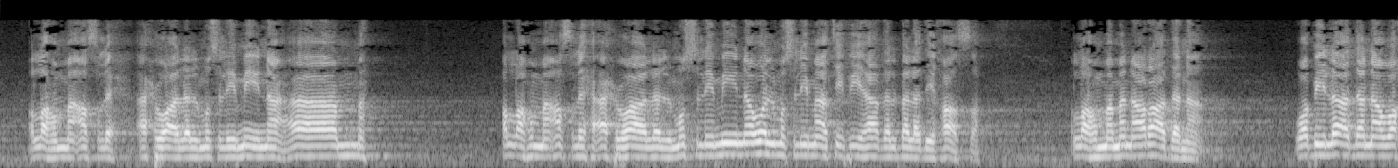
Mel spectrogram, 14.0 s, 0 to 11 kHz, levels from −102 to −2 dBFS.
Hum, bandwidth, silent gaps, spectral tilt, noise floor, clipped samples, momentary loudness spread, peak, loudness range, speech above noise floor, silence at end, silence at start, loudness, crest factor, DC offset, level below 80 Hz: none; 8 kHz; none; -5.5 dB/octave; -45 dBFS; under 0.1%; 9 LU; 0 dBFS; 3 LU; 31 dB; 0 s; 0.3 s; -15 LUFS; 14 dB; under 0.1%; -48 dBFS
